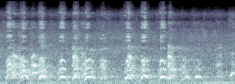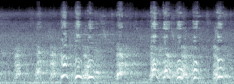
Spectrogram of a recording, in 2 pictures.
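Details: Annoying yappy barking from a dog, a nearly continuous stream of short high barks in rapid clusters, with a faint low hum underneath.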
